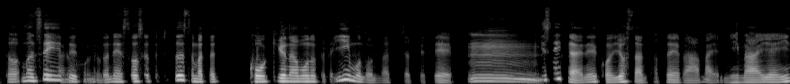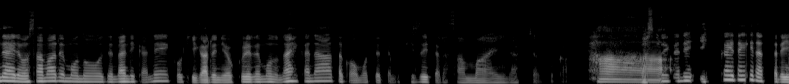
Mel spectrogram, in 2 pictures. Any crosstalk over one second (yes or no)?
no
